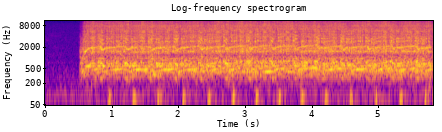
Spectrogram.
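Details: Honda ATC125 ATV that stalled after a death rattle, with jump pack, portable CDI, fuel at carb, choke on: steady cranking about three turns a second with no firing; compression around 90, engine worn out. Cranks but will not start.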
